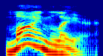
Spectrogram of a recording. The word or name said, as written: minelayer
